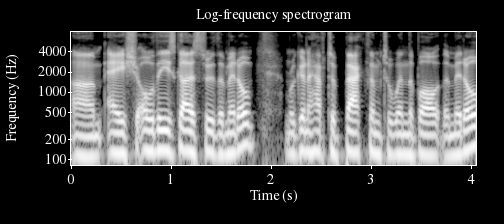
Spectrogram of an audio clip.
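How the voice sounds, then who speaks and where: A man with an Australian accent speaks at a medium pitch. His intonation is flat and monotone. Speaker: football podcast host. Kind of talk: casual chat about football, fan analysis. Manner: conversational, analytical, tactical.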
